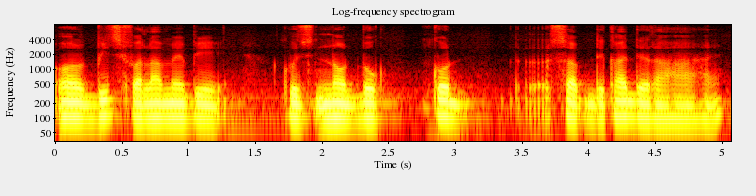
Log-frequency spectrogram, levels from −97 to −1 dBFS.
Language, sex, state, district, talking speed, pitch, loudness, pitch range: Hindi, male, Arunachal Pradesh, Papum Pare, 155 wpm, 100 Hz, -18 LUFS, 95-105 Hz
